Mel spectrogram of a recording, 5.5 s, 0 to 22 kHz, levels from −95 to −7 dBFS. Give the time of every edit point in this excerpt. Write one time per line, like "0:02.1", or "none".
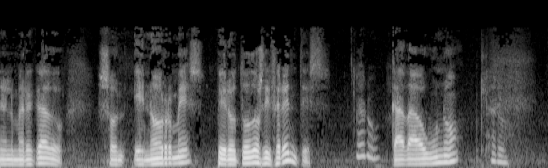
0:02.1
0:02.6
0:03.9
